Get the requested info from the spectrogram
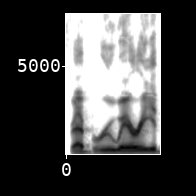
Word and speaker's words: February: This is February of 1964, and sorry, I'm one of those weirdos who insists on pronouncing February the way it's spelled.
